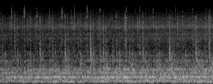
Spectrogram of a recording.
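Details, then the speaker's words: Old JMC 3 cc live steam engine in RC steamboat at about 2 bar, running very slowly: soft regular chuffs over a gentle hum, no knock, runs perfectly in both directions after reversing. "La machine tourne tout doucement. Je reverse. Hop. Elle marche parfaitement dans les 2 sens."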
